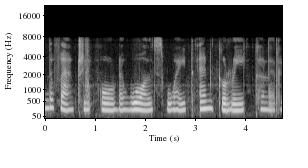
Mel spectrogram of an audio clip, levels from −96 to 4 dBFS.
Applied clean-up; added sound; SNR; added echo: none; none; none; none.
